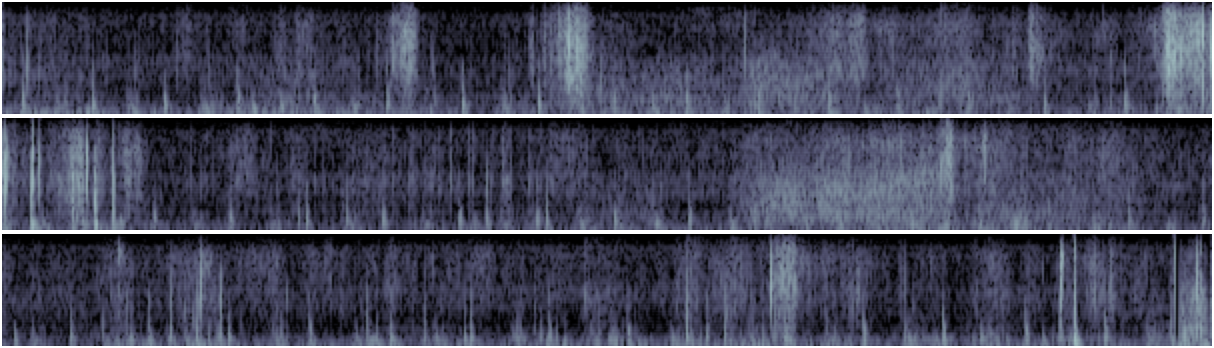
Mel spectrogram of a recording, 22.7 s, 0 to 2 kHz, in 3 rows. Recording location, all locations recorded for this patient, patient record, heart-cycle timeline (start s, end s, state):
aortic valve (AV)
aortic valve (AV)+pulmonary valve (PV)+tricuspid valve (TV)+mitral valve (MV)
#Age: Child
#Sex: Female
#Height: 119.0 cm
#Weight: 23.6 kg
#Pregnancy status: False
#Murmur: Absent
#Murmur locations: nan
#Most audible location: nan
#Systolic murmur timing: nan
#Systolic murmur shape: nan
#Systolic murmur grading: nan
#Systolic murmur pitch: nan
#Systolic murmur quality: nan
#Diastolic murmur timing: nan
#Diastolic murmur shape: nan
#Diastolic murmur grading: nan
#Diastolic murmur pitch: nan
#Diastolic murmur quality: nan
#Outcome: Normal
#Campaign: 2015 screening campaign
0.00	3.90	unannotated
3.90	4.04	diastole
4.04	4.16	S1
4.16	4.24	systole
4.24	4.36	S2
4.36	4.50	diastole
4.50	4.60	S1
4.60	4.66	systole
4.66	4.80	S2
4.80	4.94	diastole
4.94	5.08	S1
5.08	5.14	systole
5.14	5.24	S2
5.24	5.38	diastole
5.38	5.50	S1
5.50	5.56	systole
5.56	5.66	S2
5.66	5.82	diastole
5.82	5.92	S1
5.92	6.00	systole
6.00	6.10	S2
6.10	6.24	diastole
6.24	6.34	S1
6.34	6.48	systole
6.48	6.58	S2
6.58	6.80	diastole
6.80	6.88	S1
6.88	7.00	systole
7.00	7.10	S2
7.10	7.26	diastole
7.26	7.44	S1
7.44	7.48	systole
7.48	7.60	S2
7.60	7.74	diastole
7.74	7.88	S1
7.88	7.96	systole
7.96	8.10	S2
8.10	8.24	diastole
8.24	8.38	S1
8.38	8.48	systole
8.48	8.58	S2
8.58	8.78	diastole
8.78	8.84	S1
8.84	8.94	systole
8.94	9.06	S2
9.06	9.26	diastole
9.26	9.34	S1
9.34	9.42	systole
9.42	9.52	S2
9.52	9.72	diastole
9.72	9.80	S1
9.80	9.90	systole
9.90	10.00	S2
10.00	10.20	diastole
10.20	10.28	S1
10.28	10.38	systole
10.38	10.50	S2
10.50	10.68	diastole
10.68	10.76	S1
10.76	10.89	systole
10.89	10.97	S2
10.97	11.16	diastole
11.16	11.26	S1
11.26	11.34	systole
11.34	11.46	S2
11.46	11.62	diastole
11.62	11.72	S1
11.72	11.82	systole
11.82	11.92	S2
11.92	12.12	diastole
12.12	22.69	unannotated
